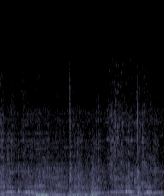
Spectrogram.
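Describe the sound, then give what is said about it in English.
Flour and ghee stirred in a pan make a soft, steady scraping and shuffling, with a couple of sharper utensil clicks. It stays low and even throughout, with no voices. “When he turns back to the pan, he continues stirring the flour and ghee.”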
